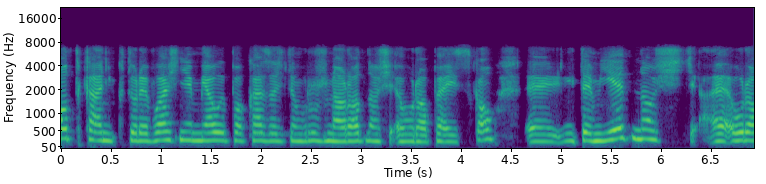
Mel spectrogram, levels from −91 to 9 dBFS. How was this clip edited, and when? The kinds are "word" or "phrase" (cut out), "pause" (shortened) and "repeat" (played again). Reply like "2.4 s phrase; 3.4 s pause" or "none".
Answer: none

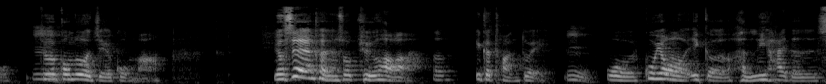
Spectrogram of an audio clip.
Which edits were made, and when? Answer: none

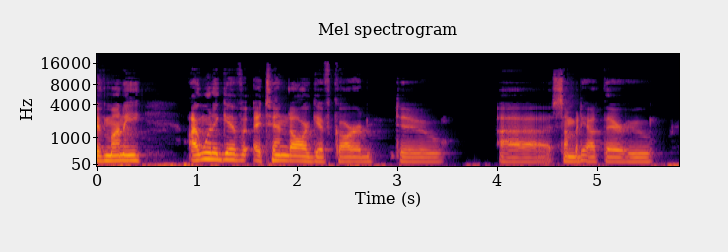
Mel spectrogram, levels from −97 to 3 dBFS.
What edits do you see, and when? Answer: none

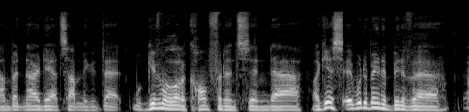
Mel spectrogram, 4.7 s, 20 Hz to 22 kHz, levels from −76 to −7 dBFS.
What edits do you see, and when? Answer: 3.1 s pause; 3.4 s word

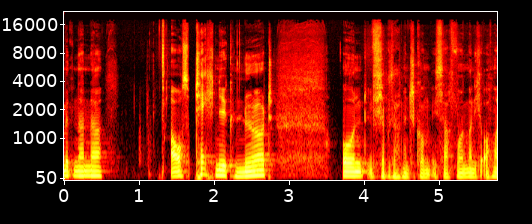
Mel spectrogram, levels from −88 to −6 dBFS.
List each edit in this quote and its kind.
1.7 s word

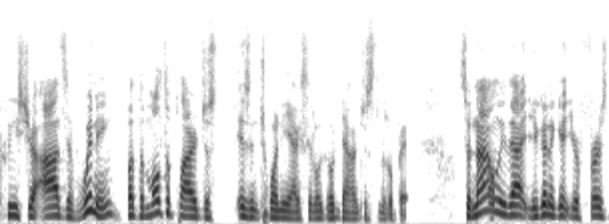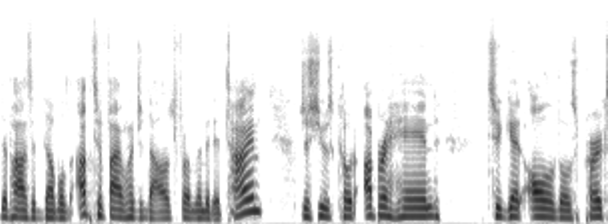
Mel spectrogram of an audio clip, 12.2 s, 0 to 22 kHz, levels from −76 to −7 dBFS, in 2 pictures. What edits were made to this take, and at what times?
none

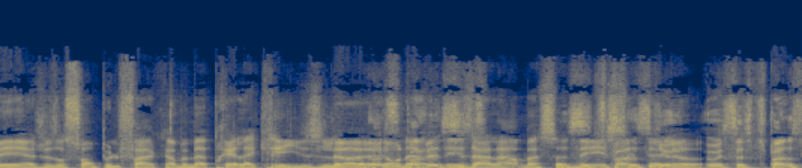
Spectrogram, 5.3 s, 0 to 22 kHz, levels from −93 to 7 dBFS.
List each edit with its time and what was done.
2.6 s word

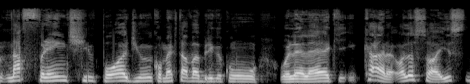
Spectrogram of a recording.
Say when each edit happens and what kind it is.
1.0 s word; 1.5 s phrase; 2.2 s word

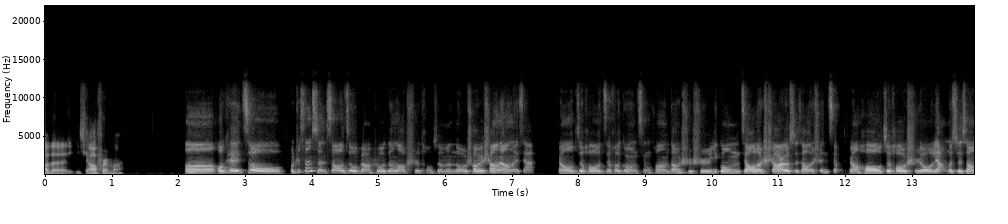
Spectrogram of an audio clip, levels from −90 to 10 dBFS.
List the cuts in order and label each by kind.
3.6 s pause; 12.0 s pause

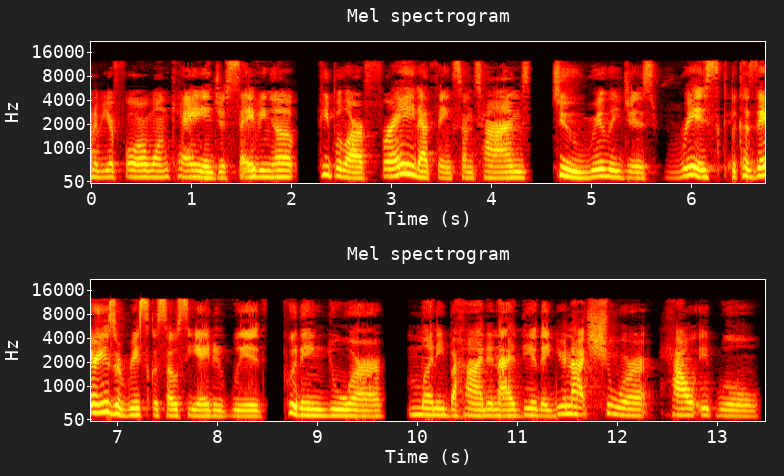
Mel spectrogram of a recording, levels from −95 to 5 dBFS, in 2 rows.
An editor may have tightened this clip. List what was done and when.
none

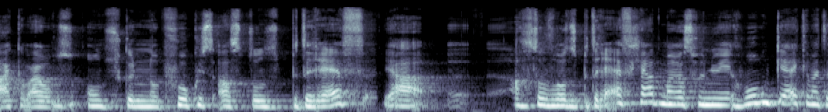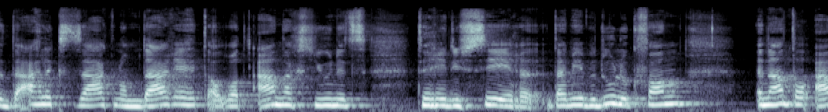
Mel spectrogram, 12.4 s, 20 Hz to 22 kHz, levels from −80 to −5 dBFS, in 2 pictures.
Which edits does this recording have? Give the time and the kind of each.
2.8 s word; 5.4 s word

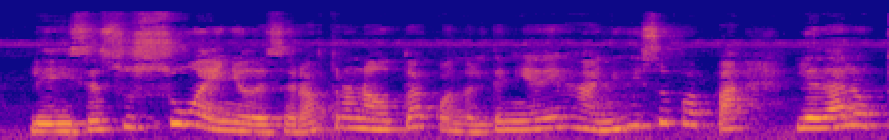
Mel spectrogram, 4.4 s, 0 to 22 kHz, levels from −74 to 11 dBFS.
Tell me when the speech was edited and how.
none

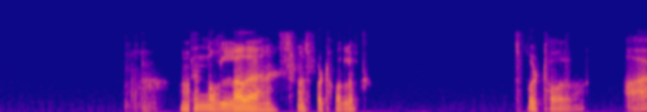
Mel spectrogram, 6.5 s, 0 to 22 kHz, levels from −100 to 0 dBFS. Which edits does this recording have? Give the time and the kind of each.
1.9 s word

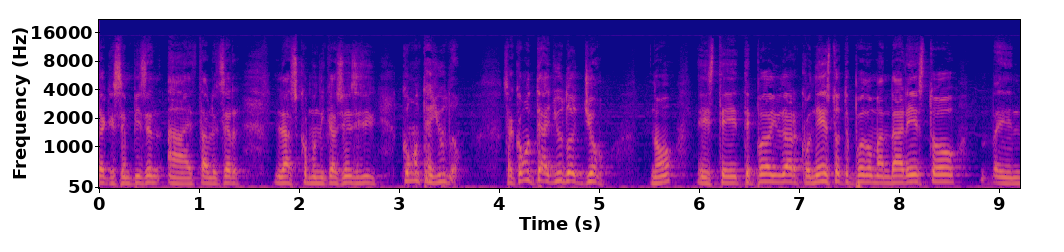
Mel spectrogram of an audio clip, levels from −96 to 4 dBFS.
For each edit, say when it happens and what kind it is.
none

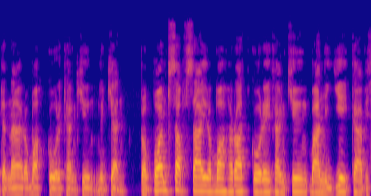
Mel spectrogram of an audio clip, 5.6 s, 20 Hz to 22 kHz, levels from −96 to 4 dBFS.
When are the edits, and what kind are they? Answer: 4.6 s word

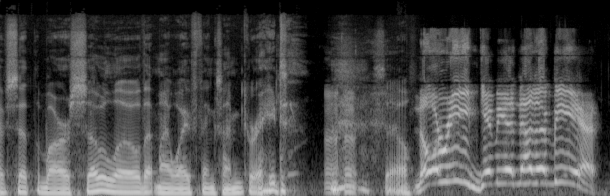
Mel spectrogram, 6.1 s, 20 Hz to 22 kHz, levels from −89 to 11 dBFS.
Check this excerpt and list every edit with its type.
3.0 s pause

